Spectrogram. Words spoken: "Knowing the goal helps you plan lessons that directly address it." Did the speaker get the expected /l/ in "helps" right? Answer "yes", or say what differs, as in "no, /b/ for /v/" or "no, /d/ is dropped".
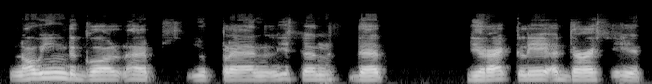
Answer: no, /l/ is dropped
